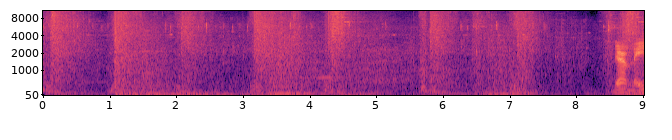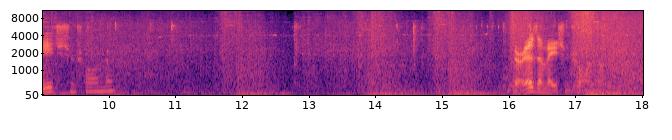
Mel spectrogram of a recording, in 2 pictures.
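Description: A blade swishes through the air in heavy swings.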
